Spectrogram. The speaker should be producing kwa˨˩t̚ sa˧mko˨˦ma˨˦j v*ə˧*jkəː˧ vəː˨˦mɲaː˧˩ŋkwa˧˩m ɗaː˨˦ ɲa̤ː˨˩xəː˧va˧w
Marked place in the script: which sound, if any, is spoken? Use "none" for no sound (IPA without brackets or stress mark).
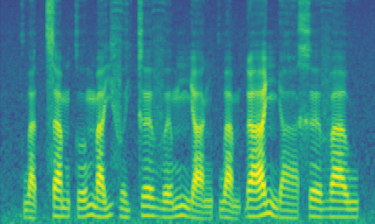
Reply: ə̤˨˩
